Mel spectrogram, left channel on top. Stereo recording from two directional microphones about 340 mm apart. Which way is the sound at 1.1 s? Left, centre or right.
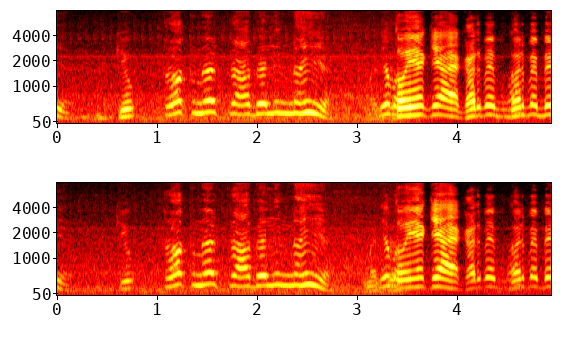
Centre.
